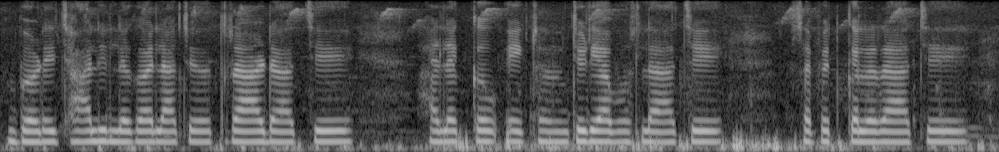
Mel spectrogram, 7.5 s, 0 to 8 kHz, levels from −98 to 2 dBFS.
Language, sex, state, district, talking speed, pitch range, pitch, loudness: Halbi, female, Chhattisgarh, Bastar, 120 wpm, 210-215 Hz, 210 Hz, -32 LUFS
